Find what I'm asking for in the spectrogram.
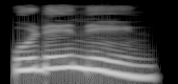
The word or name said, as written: ಉಡೆನೇಣ್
